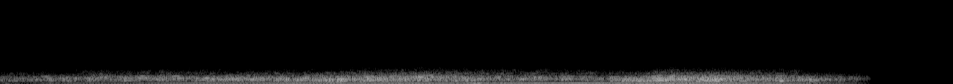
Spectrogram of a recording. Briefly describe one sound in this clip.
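Water churns in a low, muffled underwater rumble.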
